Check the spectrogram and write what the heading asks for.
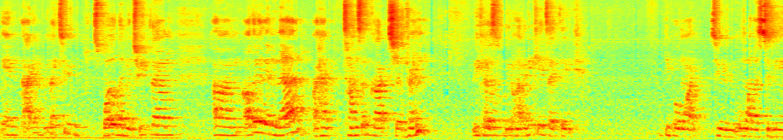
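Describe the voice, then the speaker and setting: This forties-aged co-host from the United States uses a fairly low, steady voice at a measured pace while chatting casually on the podcast, laughing and joking often. The echoey room and distant mic add slight background noise.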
